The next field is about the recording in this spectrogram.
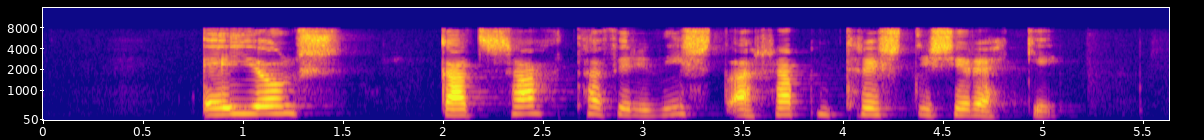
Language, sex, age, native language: Icelandic, female, 60-69, Icelandic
